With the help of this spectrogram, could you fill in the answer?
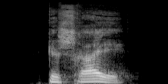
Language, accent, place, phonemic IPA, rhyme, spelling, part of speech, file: German, Germany, Berlin, /ɡəˈʃʁaɪ̯/, -aɪ̯, Geschrei, noun, De-Geschrei.ogg
- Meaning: yelling, hue, clamor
